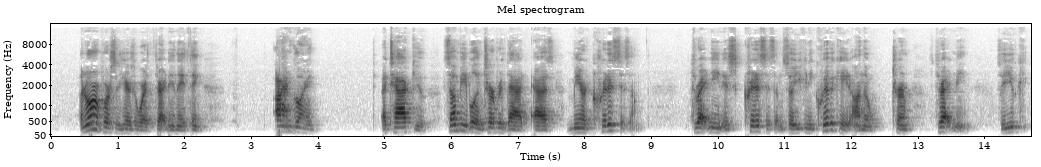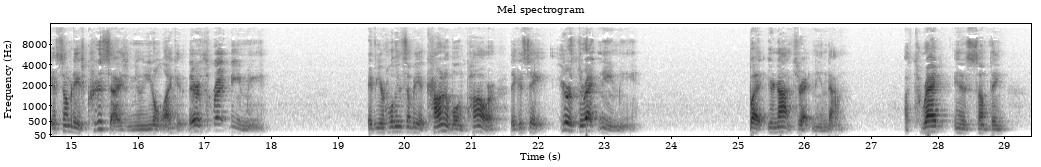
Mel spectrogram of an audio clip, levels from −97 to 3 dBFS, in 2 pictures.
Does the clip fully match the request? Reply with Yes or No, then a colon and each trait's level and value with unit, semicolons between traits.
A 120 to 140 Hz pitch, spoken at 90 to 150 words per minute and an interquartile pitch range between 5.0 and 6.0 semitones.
Yes: low, 135 Hz; average, 140 wpm; average, 5.3 semitones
